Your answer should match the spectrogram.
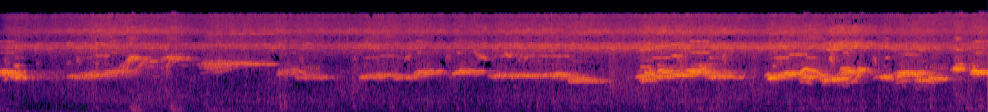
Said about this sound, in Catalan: Home, identifiquem automàticament aquest xiulet i ara el tindrem tot el dia al cap, perquè aquesta és una altra.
